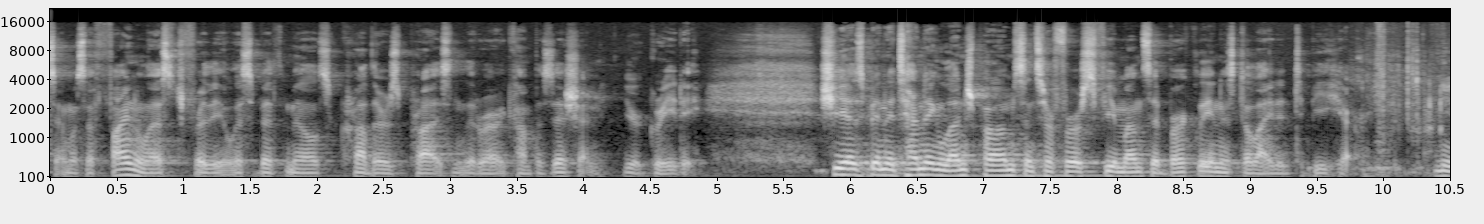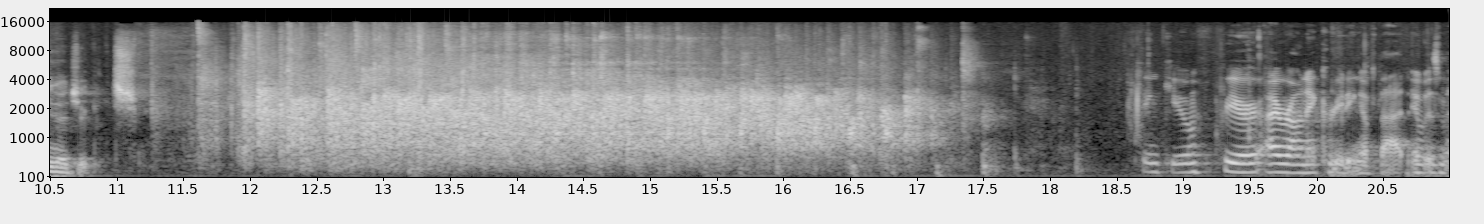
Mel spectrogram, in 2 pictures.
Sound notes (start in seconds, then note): 11.5 clapping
